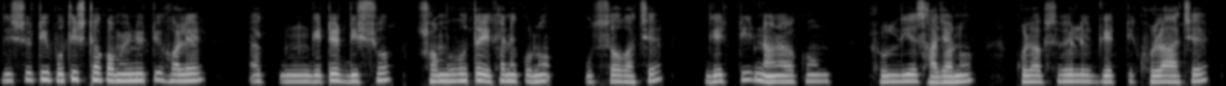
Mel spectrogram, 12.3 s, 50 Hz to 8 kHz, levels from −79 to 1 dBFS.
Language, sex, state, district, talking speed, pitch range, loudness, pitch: Bengali, female, West Bengal, Kolkata, 120 wpm, 160-185 Hz, -29 LUFS, 170 Hz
